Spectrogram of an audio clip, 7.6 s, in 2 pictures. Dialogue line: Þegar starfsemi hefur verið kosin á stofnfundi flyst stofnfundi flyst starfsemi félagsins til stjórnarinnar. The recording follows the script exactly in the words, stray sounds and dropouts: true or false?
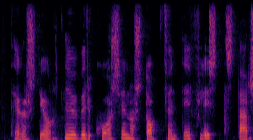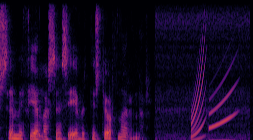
false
